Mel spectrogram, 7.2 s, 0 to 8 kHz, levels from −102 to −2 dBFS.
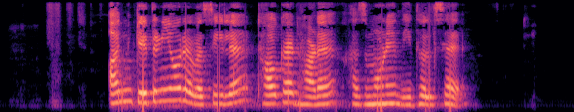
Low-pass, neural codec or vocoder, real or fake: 7.2 kHz; none; real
